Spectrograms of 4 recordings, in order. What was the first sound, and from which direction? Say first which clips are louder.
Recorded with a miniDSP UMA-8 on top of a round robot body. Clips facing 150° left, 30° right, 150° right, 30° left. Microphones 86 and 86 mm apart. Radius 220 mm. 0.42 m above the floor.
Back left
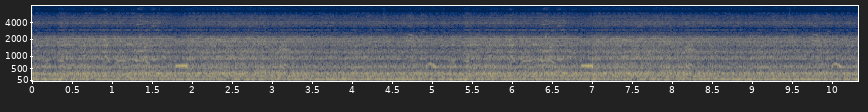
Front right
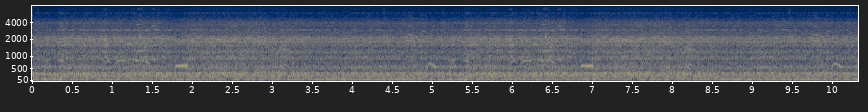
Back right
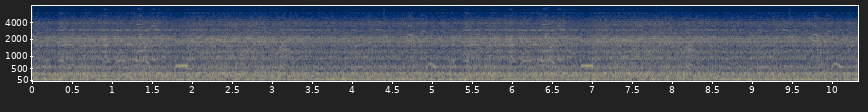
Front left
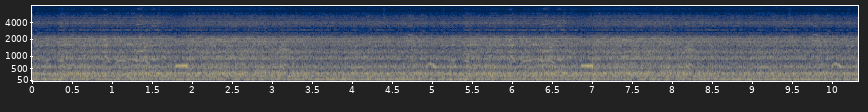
An aircraft: back left 3 dB, front left 3 dB; 90° left.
